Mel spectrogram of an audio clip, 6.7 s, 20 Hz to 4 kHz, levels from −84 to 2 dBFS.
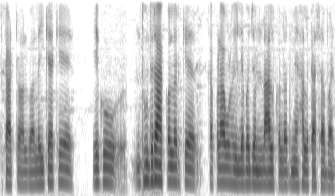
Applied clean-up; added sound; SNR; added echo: none; none; none; none.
